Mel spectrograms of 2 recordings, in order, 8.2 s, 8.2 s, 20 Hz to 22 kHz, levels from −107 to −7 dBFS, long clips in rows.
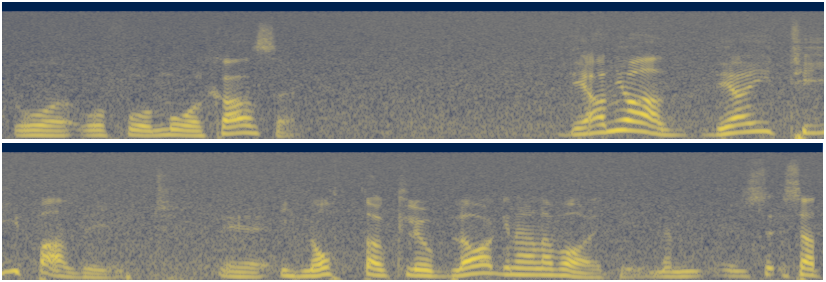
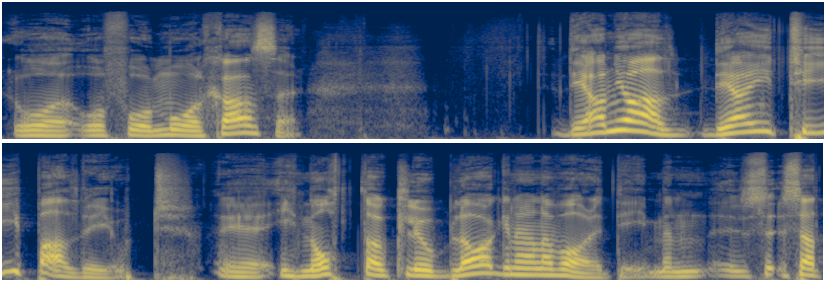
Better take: second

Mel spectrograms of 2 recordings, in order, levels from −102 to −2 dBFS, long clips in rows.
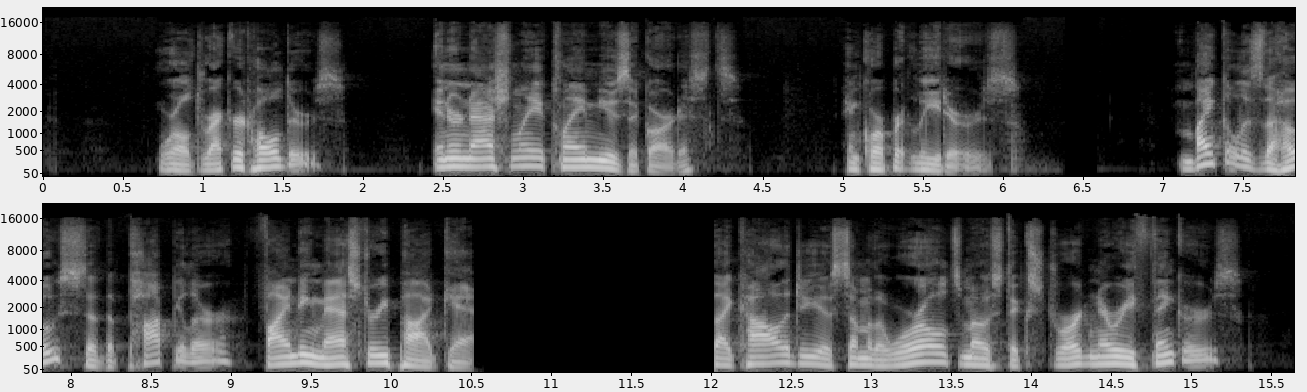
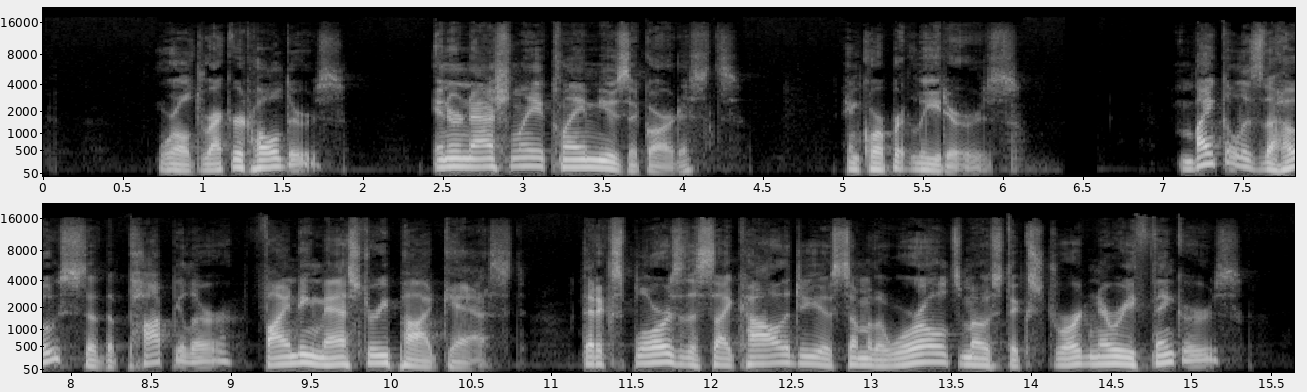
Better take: second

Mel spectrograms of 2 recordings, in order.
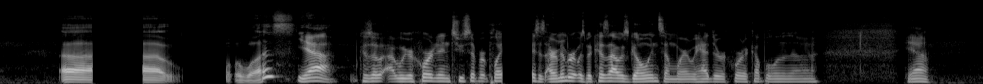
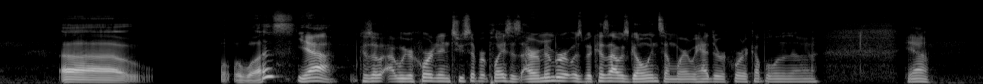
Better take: second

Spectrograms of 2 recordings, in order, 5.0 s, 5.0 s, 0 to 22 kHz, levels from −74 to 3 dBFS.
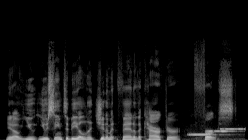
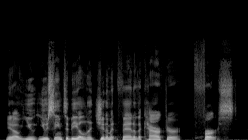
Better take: second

